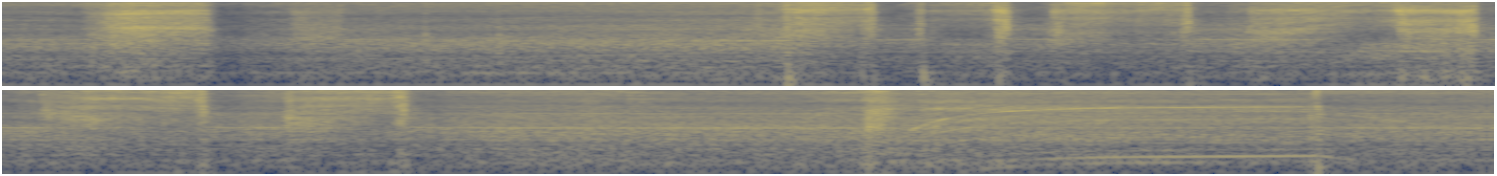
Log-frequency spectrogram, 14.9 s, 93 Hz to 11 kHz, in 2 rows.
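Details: Miele Cat & Dog TT5000 vacuum after refurbishment, started on minimum: steady airy rush with constant high motor whine holding pitch under handling noise; motor runs smoothly and sounds healthy.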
